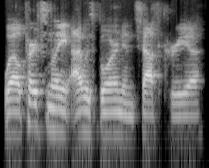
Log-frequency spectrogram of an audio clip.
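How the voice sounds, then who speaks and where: Man, 30s, low voice; earnest, measured panel remarks over slightly dull video-call audio. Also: a little mellow. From southern New Jersey. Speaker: nonprofit CEO, panelist. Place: home room on a video call.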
